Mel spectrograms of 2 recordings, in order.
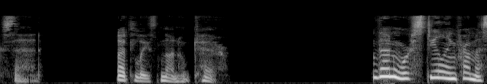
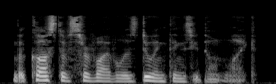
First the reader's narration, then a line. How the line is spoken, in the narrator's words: he said coldly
